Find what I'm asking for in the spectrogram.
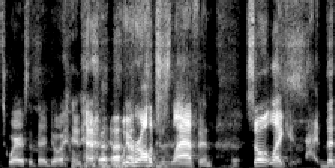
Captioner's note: both laughing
